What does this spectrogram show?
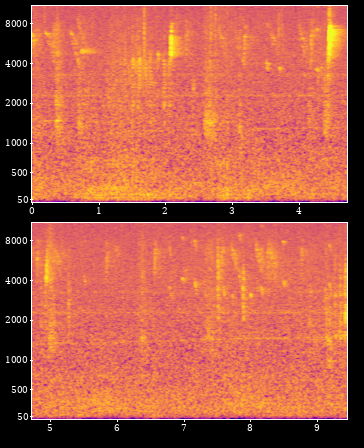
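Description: Birds giving scattered short, high chirps and calls, one sharp call louder than the rest about four and a half seconds in, over a faint steady forest background.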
